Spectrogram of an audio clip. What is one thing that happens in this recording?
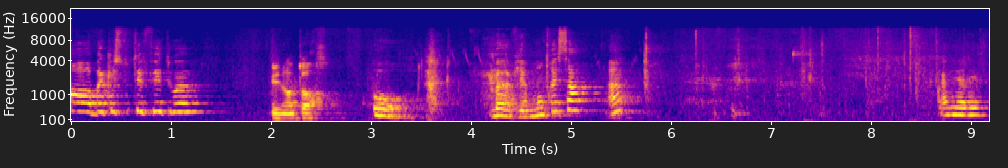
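Several adults talk nearby in short exchanges.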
